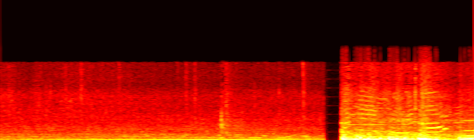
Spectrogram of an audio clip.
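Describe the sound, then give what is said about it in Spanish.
A car rumbles past on a street, its low engine noise steady for a few seconds, then an abrupt cut leads into people talking over street noise. “y nosotros con este, bueno, con este coche que pase, que ya tenemos nosotros que pasar, nos vamos a despedir pulsando la opinión siempre en la calle.”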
